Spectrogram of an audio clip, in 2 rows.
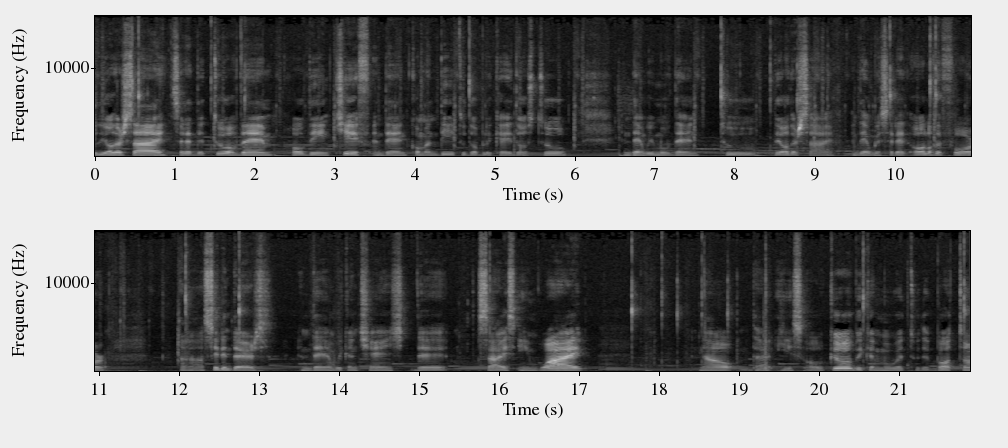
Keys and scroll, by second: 4.1 super+d.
